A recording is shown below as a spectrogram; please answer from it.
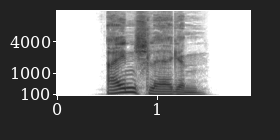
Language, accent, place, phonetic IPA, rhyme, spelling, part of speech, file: German, Germany, Berlin, [ˈaɪ̯nˌʃlɛːɡn̩], -aɪ̯nʃlɛːɡn̩, Einschlägen, noun, De-Einschlägen.ogg
- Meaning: dative plural of Einschlag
